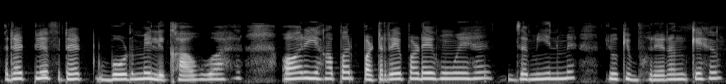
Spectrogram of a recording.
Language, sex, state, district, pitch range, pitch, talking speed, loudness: Hindi, female, Uttar Pradesh, Jyotiba Phule Nagar, 235-270 Hz, 255 Hz, 180 wpm, -16 LUFS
